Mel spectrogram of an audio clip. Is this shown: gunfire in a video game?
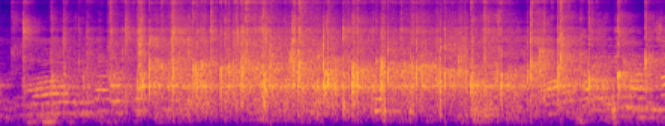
no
